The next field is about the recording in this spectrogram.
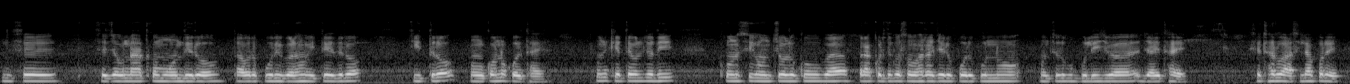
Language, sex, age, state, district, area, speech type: Odia, male, 18-30, Odisha, Subarnapur, urban, spontaneous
